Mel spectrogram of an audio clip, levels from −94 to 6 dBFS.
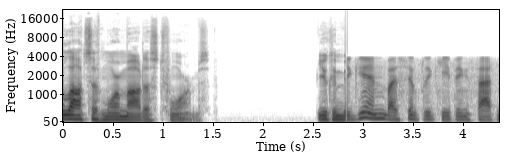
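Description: At 2.82 s the sound changes abruptly and stays changed to the end: after a gap of about 20 ms it comes back dull and boxy, with nothing above 3.8 kHz, roughly 5 dB quieter, and with a new background noise sitting around 30 dB below it. This is likely an input switched to a poorer device. A simple low-pass filter would not bring the gap, the level drop and the fresh noise all at once.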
